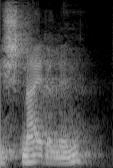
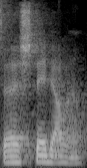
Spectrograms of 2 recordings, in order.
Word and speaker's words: Schneiderlin: and in German it would be Schneiderlin, but in French it's Schneiderlin.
